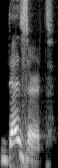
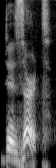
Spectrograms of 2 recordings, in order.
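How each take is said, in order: First: The stress is on the first syllable. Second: The stress is on the second syllable. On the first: It is a dry place with few plants. "You put the stress on the first syllable of the word" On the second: It is a verb. "what if I put a stress on the second syllable of the word?"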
